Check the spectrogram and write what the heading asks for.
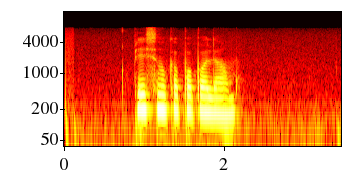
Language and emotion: Russian, neutral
